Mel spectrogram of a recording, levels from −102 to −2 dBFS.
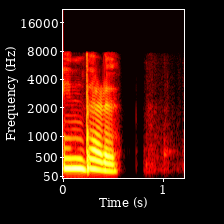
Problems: none marked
